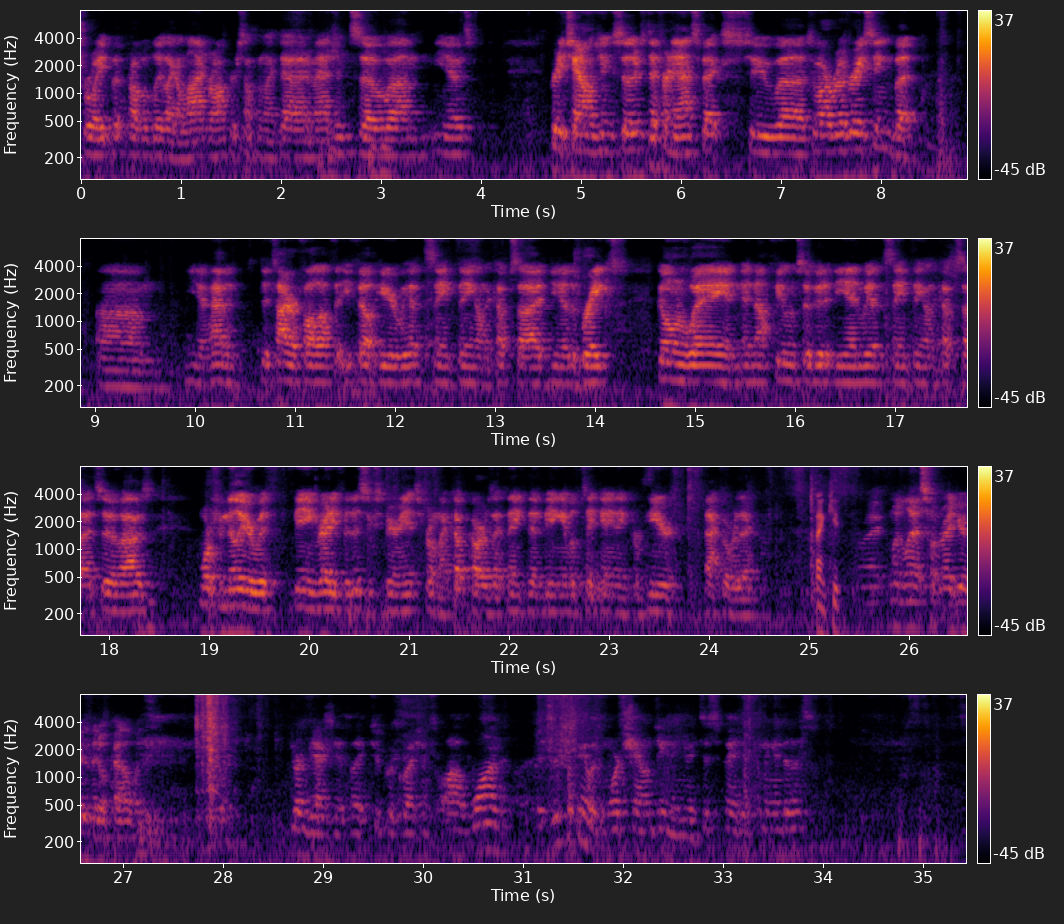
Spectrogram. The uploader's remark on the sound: Live from Daytona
